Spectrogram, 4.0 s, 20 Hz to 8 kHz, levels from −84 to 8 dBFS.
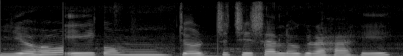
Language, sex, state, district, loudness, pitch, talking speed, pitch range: Hindi, female, Chhattisgarh, Raigarh, -32 LUFS, 235 Hz, 120 wpm, 225-245 Hz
